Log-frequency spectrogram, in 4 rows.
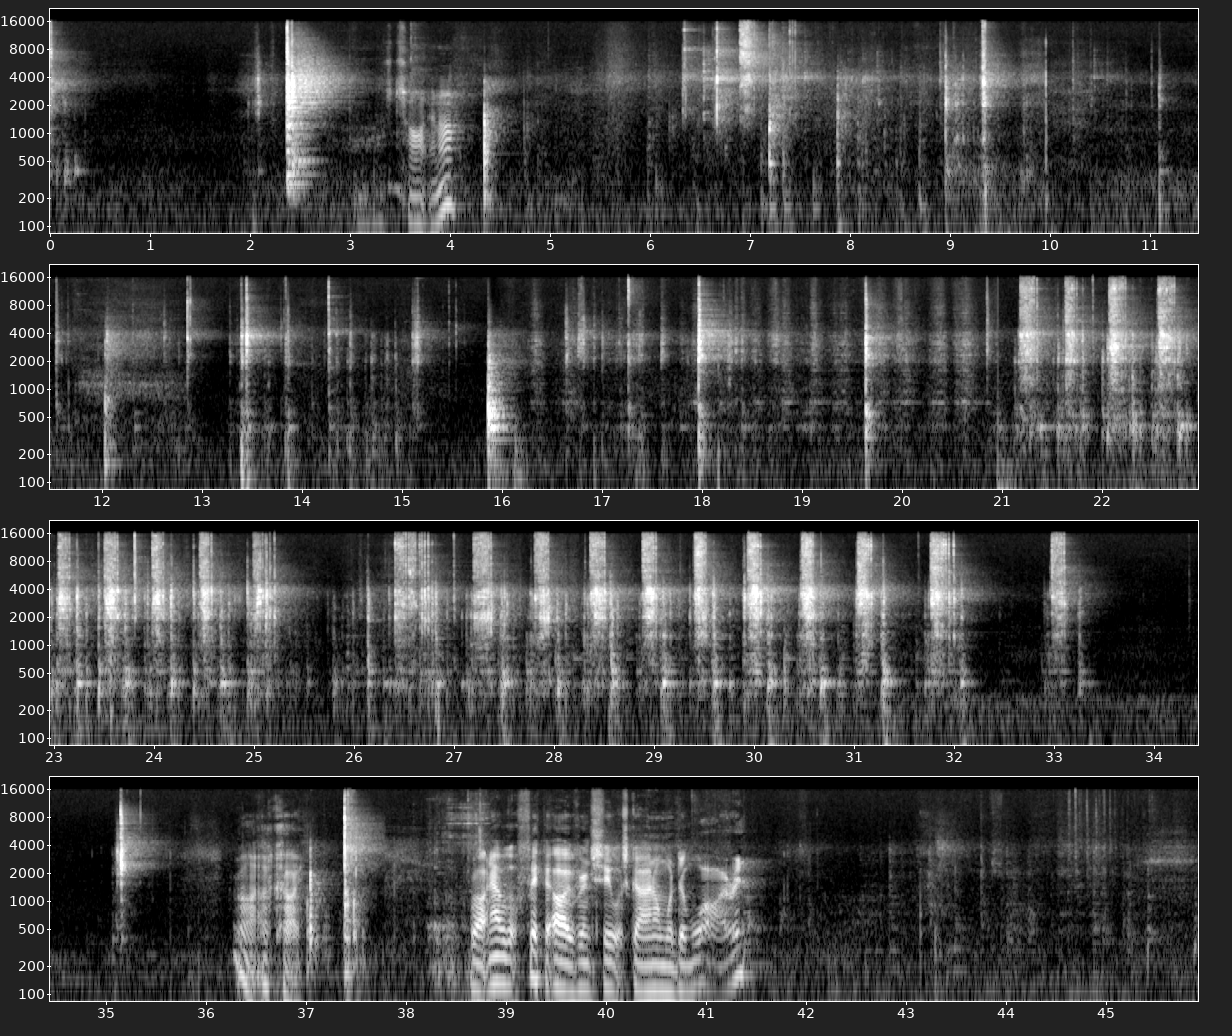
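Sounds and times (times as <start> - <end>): ratchet spanner clicking: 21.2 - 25.3, 26.3 - 32.2, 32.9 - 33.4.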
